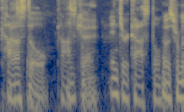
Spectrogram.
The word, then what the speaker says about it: costal: Coastal, pronounced like Costco. It is a rib. A lot of medical folks. Yeah, like Costal.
